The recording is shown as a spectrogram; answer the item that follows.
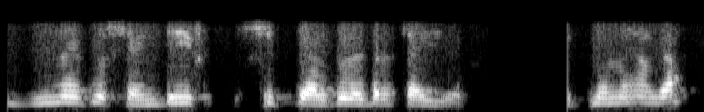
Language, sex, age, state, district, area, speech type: Urdu, male, 18-30, Telangana, Hyderabad, urban, conversation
